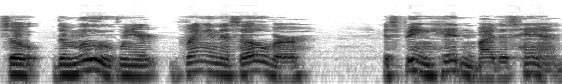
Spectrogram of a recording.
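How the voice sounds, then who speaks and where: This man's voice sits fairly high in pitch. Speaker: magician teaching card tricks. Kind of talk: tutorial. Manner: casual, halting with restarts.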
